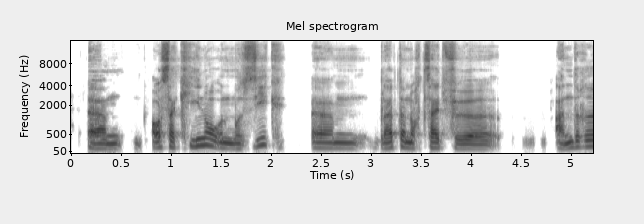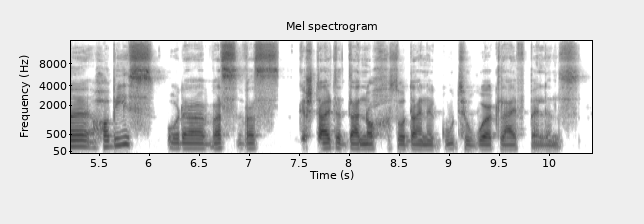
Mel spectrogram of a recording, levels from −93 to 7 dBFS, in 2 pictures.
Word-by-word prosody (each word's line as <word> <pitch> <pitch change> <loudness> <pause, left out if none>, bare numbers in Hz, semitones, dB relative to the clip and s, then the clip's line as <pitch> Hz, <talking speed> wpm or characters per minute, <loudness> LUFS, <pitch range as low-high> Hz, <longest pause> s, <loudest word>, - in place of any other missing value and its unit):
Ähm, 115 0 +2 0.3
außer - - +6
Kino 180 +3 0
und 130 -6 0
Musik, 155 - 0 0.2
ähm, 125 -1 -3
bleibt - - -1
da - - +2
noch - - -1
Zeit - - +4
für 110 -1 +1 0.6
andere 160 +3 0
Hobbys 185 +7 +3
oder 120 -2 -4
was 120 -1 +5
was 120 0 +3 0.2
gestaltet 125 -2 0
da 115 - +3
noch 110 0 -4
so 110 - -3
deine 105 -1 -3
gute 105 -3 -9
Work-Life-Balance? 100 -1 -4
120 Hz, 130 wpm, -24 LUFS, 110-145 Hz, 0.6 s, außer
